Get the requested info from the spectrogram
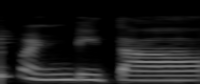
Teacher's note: पंडिता हा ता दीर्घ आहे. त्याच्यानंतर विसर्ग येतो, विसर्ग ही दीर्घच उच्चारण होणार. ता हा लक्षात आलं.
